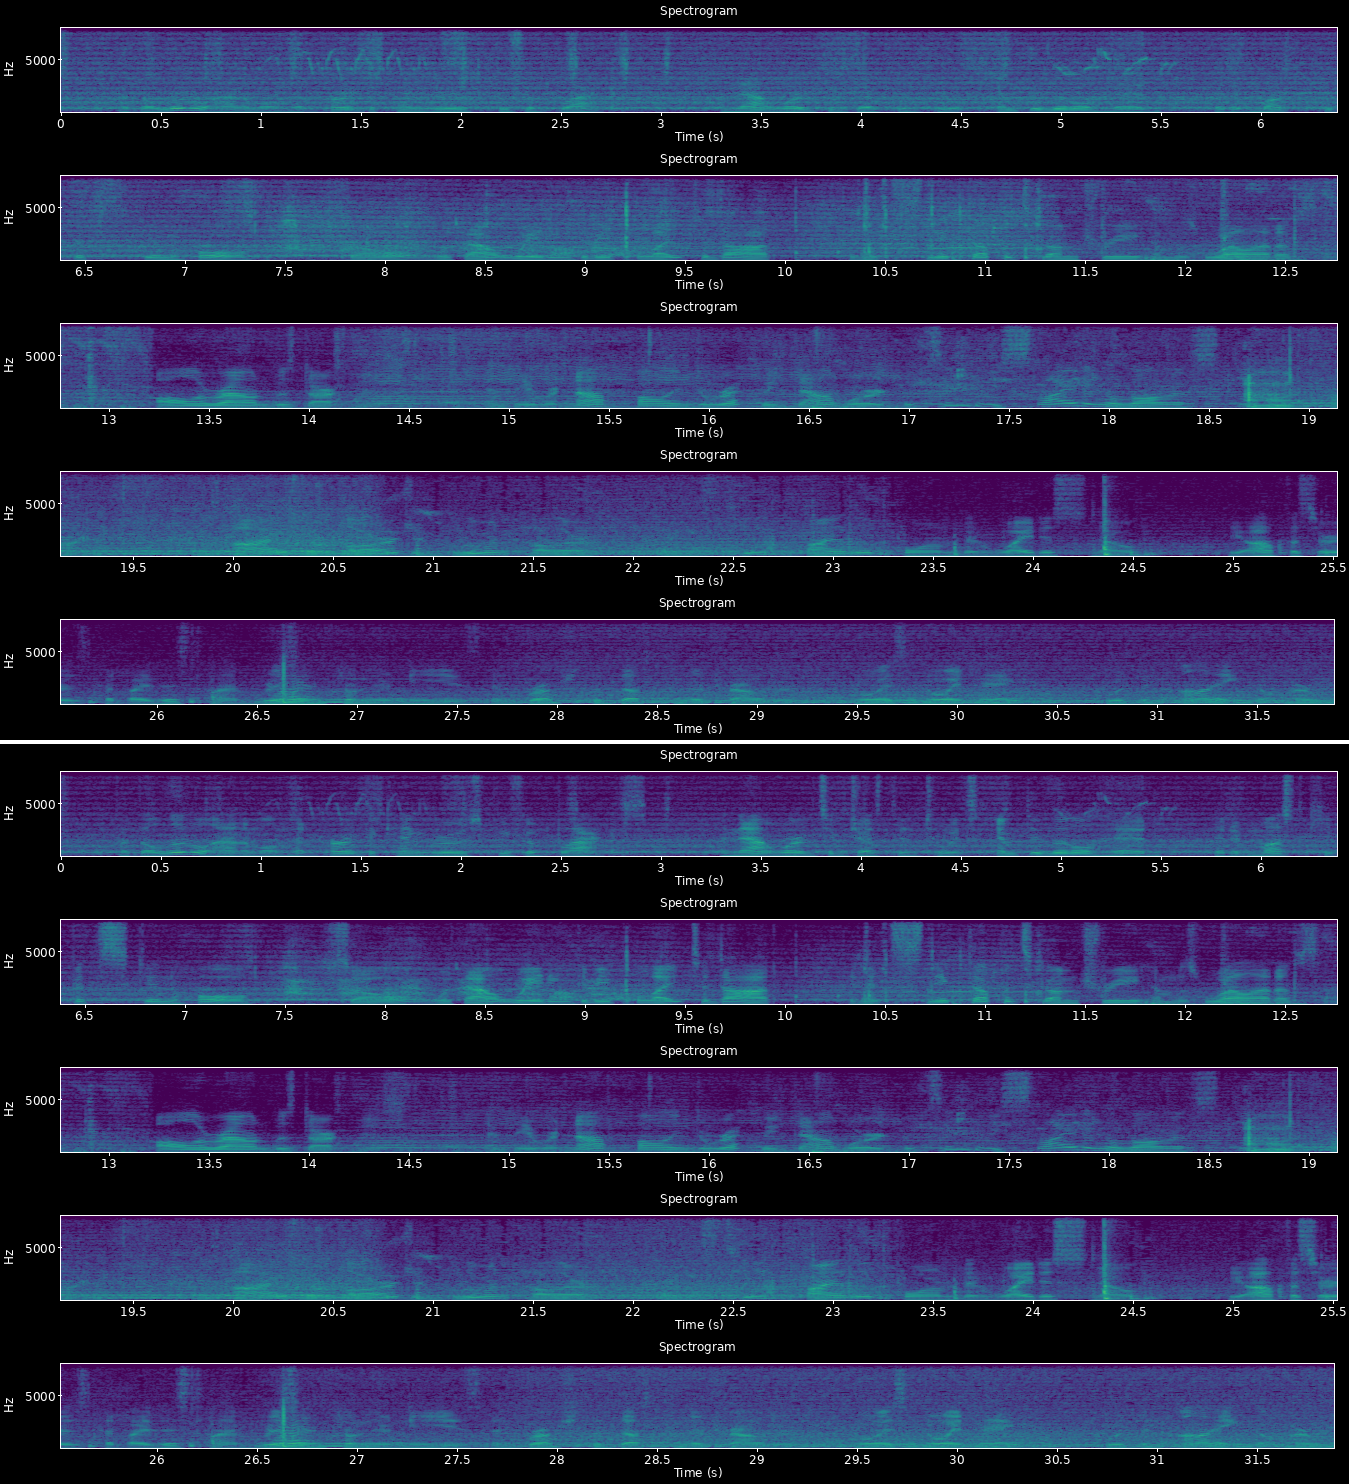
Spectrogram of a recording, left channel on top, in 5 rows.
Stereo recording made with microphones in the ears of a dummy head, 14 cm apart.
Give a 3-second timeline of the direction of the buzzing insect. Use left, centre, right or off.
left, left, left, left, left, left, centre, right, right, right, right.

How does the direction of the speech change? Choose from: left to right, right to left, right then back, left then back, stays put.
left then back.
